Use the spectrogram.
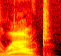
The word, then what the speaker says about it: route: I like the uh some people from foreign countries and different languages and dialects say root it is not root it's route you're saying it wrong because if you say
